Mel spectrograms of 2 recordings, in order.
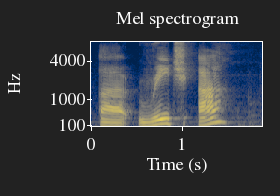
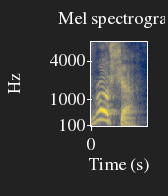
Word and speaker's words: Richa: It's pronounced Richa. Oh, Richa. I thought it was Rocha. Oh, okay. It's Richa.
